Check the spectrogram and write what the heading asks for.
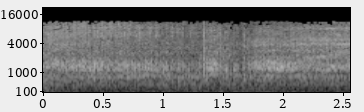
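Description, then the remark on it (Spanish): A yellow remote-controlled toy car, played with by a child on the road in front of Hank's house in Breaking Bad and passing his garage; its small electric motor whines steadily, a continuous buzzy drone with a brief flutter midway and no voices. “De día, en la calzada frente a la casa de Hank, un niño juega con un coche teledirigido amarillo.”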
